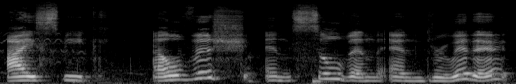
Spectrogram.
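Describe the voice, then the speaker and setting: A woman's voice: lowish voice, expressive, extremely slow, a little hiss or hum, low-quality recording. A woman playing a tabletop roleplaying game, casually describing what her character does. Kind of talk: casual improvised roleplay chat.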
